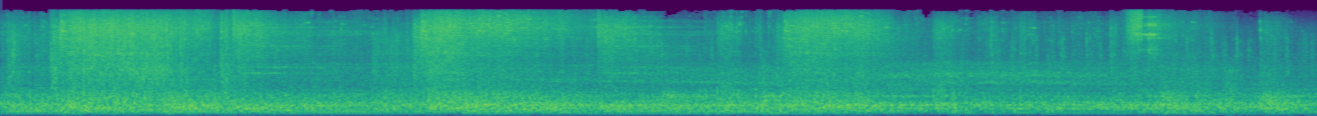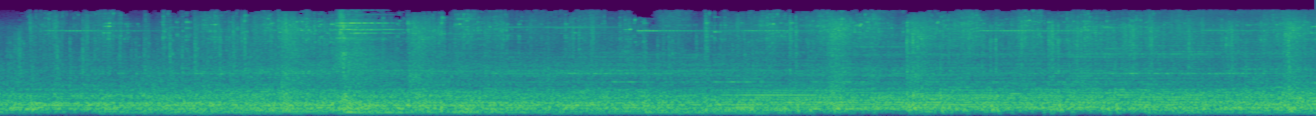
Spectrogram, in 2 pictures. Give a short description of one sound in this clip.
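Armoured footsteps clatter steadily on roof tiles.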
